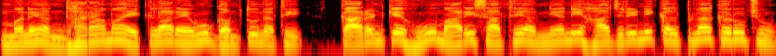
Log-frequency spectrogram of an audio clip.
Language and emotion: Gujarati, fearful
